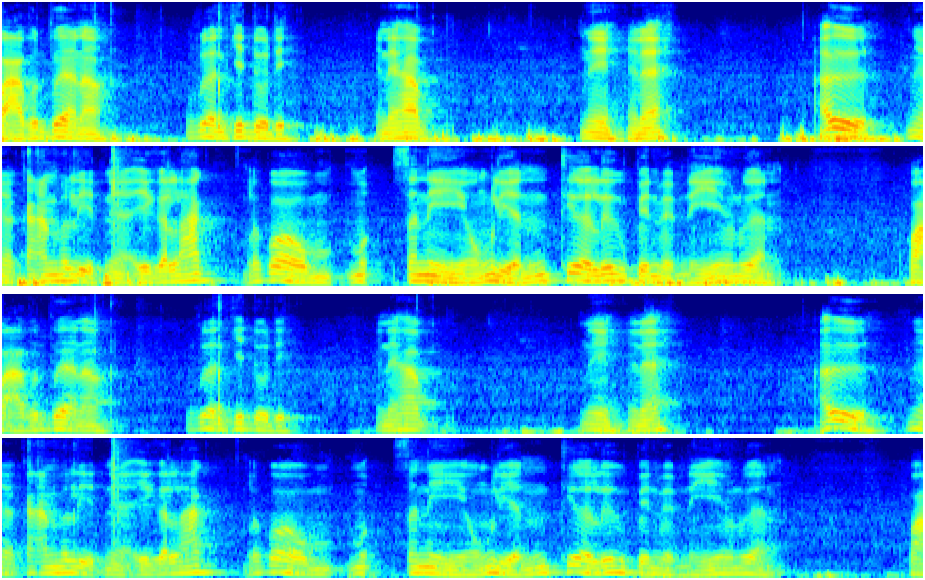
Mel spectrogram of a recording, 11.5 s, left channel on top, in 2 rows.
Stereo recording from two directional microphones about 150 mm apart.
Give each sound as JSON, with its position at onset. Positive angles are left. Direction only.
{"t": 0.0, "sound": "speech", "side_deg": 60}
